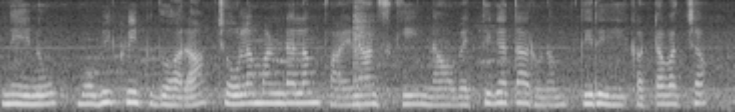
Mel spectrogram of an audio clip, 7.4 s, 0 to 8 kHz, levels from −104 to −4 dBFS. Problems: constant background noise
